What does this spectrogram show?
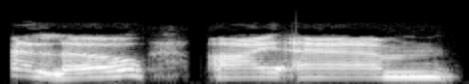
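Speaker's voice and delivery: normal talking voice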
